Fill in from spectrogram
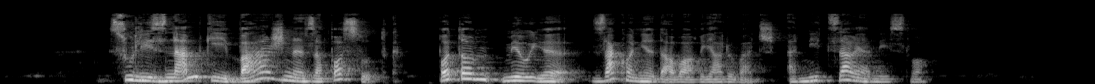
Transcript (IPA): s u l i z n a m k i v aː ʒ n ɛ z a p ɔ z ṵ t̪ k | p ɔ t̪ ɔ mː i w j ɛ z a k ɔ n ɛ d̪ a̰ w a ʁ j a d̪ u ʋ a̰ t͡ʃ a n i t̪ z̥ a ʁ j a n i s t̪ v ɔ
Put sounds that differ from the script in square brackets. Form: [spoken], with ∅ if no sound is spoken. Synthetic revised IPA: s u l i z n a m k i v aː ʒ n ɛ z a p ɔ [s] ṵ t̪ k | p ɔ t̪ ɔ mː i w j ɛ z a k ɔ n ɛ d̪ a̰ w a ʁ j a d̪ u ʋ a̰ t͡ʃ a n i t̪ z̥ a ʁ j a n i s t̪ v ɔ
